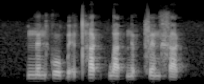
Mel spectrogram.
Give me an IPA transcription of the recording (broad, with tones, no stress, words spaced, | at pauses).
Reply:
nə˧nko˧ɓɛ̰˧˥t̪ʰa˦˥k̚ hwa˨˩t̚ nə˨˩p̚fɛ˧mxa˨˩k̚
